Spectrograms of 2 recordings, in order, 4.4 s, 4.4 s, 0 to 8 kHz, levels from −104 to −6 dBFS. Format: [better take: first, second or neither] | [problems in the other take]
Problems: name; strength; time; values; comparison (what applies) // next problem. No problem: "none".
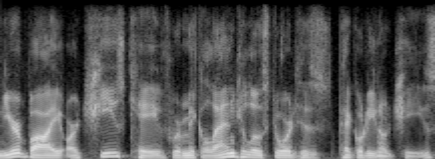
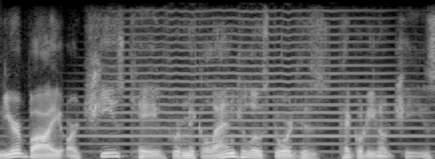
first | background sound (Trumpet); 16 dB below the speech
